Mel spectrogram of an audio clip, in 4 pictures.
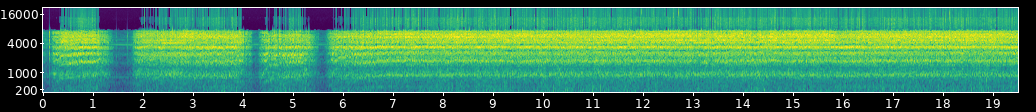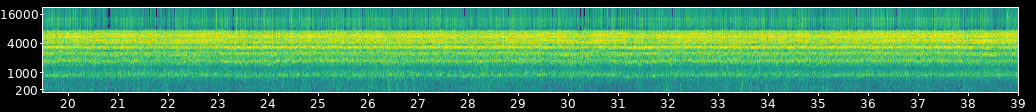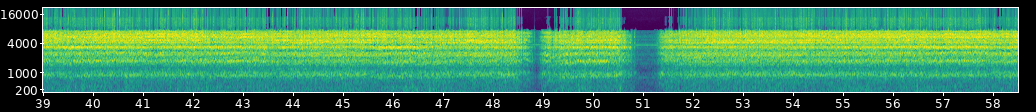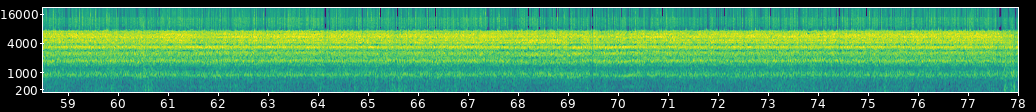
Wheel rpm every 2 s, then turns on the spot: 110, 170, 120, 200, 230, 230, 230, 230, 230, 230, 220, 220, 220, 230, 230, 220, 230, 230, 230, 220, 230, 220, 210, 210, 150, 120, 200, 230, 230, 230, 230, 230, 230, 240, 220, 230, 230, 230, 230.
50-52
